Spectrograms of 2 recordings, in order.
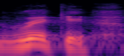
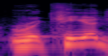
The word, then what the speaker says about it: Rekia: But last night on my podcast, Nightcap with Ocho and I mispronounced Rekia Jackson. I said Ricky. So I want to apologize to her personally. Rekia Jackson, congratulations to you being selected for number 4 overall to the LA Sparks.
